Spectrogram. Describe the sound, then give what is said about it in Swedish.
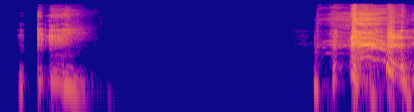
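A person clears their throat and coughs in two loud bursts, once briefly near the start and again more forcefully after a few seconds of silence. “Hosta. hosta.”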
